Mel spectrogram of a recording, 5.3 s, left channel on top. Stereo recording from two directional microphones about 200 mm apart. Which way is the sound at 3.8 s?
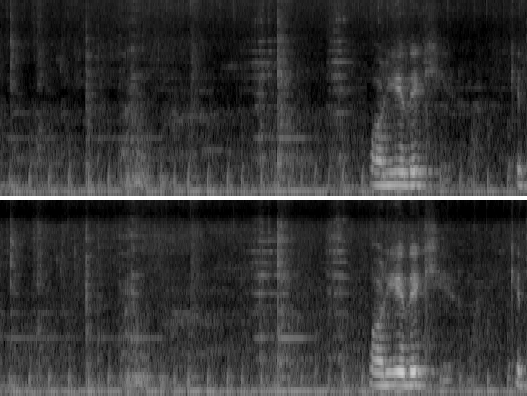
45° right (ahead or behind).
